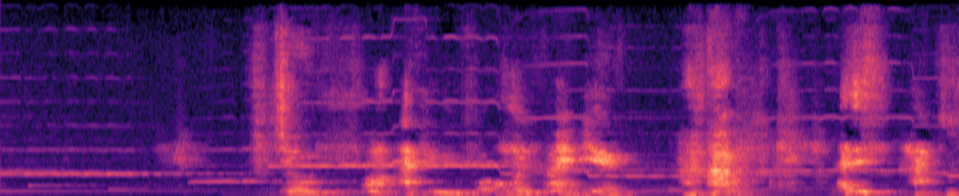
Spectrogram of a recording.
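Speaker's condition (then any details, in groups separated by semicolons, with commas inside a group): Cerebral palsy; voice barely audible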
